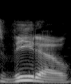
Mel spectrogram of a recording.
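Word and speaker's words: Vito: to get this way it's veto rhymes with mosquito sardini fault what a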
